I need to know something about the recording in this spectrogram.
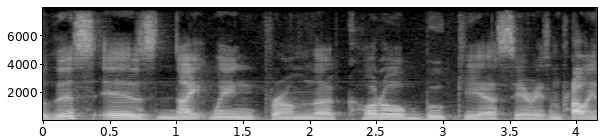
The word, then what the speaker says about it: Kotobukiya: Okay, so this is Nightwing from the Kotobukiya series.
